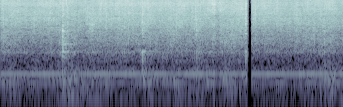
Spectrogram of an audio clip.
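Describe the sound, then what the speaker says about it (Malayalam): Chopped tomato sautéing with onion, ginger and garlic in a pan for dal tadka, giving a steady close sizzle with a few light scrapes from the stirring spoon. "ഇതിന് ഇളക്കി വഴറ്റാം."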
